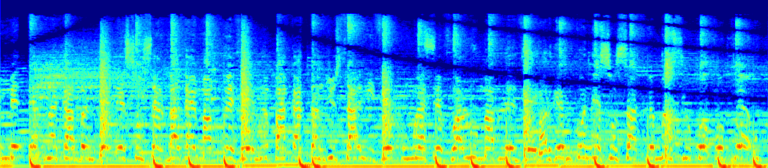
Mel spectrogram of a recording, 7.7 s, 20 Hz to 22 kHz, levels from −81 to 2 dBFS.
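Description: From start to finish the two channels are drifting apart. They were clearly captured on devices running off separate clocks, roughly 40 ppm out from each other, so the gap between left and right keeps creeping and ends up at around a third of a millisecond. Fold it to mono and the comb-filter notches from that tiny offset glide slowly through the spectrum, which you hear as a slow, sweeping flange over the whole sound.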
